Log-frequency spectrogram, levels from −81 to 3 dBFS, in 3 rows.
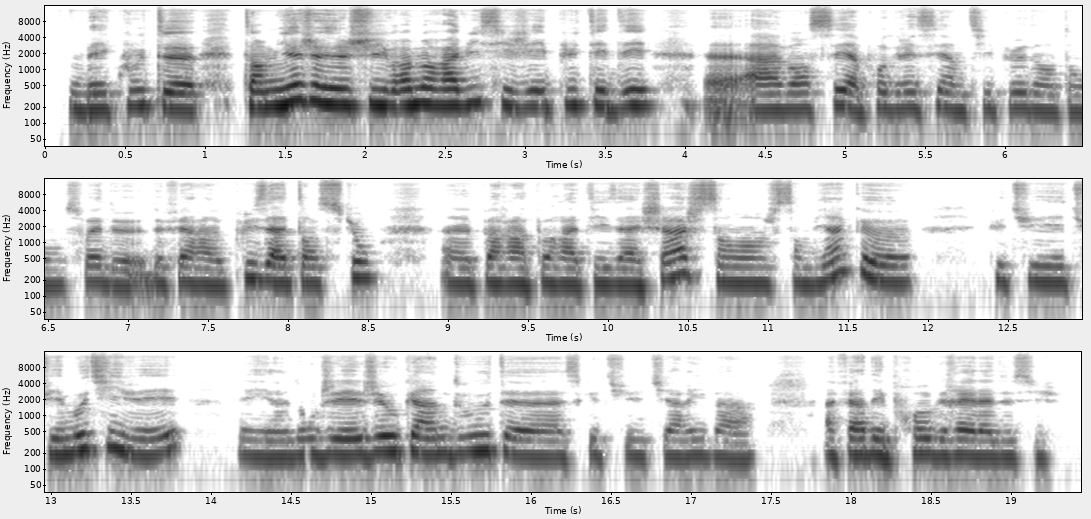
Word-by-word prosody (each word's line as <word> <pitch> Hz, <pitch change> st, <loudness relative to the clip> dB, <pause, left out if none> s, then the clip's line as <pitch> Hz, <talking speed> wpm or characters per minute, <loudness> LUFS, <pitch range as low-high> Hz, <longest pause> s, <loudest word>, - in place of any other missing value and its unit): Bah, 180 Hz, -1 st, -2 dB
écoute, 205 Hz, +4 st, -4 dB
heu, 180 Hz, -2 st, +5 dB, 0.2 s
tant 195 Hz, -1 st, +4 dB
mieux 225 Hz, +6 st, +9 dB
je 260 Hz, -1 st, +7 dB
je 225 Hz, -2 st, +9 dB
suis 215 Hz, 0 st, +5 dB
vraiment 215 Hz, +2 st, +7 dB
ravie 215 Hz, +2 st, +5 dB
si 230 Hz, -3 st, -2 dB
j'ai 200 Hz, 0 st, -1 dB
pu 215 Hz, +2 st, -2 dB
t'aider, 210 Hz, 0 st, +1 dB, 0.3 s
heu, -, -, -8 dB
à 175 Hz, -, -1 dB
avancer 180 Hz, +3 st, -1 dB
à 185 Hz, -, +2 dB
progresser 185 Hz, +3 st, -6 dB
un 180 Hz, -2 st, -4 dB
petit 175 Hz, +2 st, -10 dB
peu 190 Hz, +2 st, -7 dB
dans 170 Hz, -2 st, -6 dB
ton 160 Hz, -1 st, -8 dB
souhait 180 Hz, +3 st, -5 dB
de 155 Hz, -3 st, -5 dB
de -, -, -7 dB
faire, 165 Hz, 0 st, -3 dB
heu, 155 Hz, -1 st, -3 dB
plus 205 Hz, +7 st, -3 dB
attention, 180 Hz, +4 st, -1 dB, 0.4 s
heu, 165 Hz, -1 st, -5 dB
par 170 Hz, +1 st, -3 dB
rapport 170 Hz, +1 st, -3 dB
à 165 Hz, -, 0 dB
tes 165 Hz, +1 st, -5 dB
achats. 165 Hz, -, +1 dB
Je 260 Hz, -, -7 dB
sens 175 Hz, -5 st, -4 dB
je -, -, -12 dB
sens 175 Hz, -2 st, -7 dB
bien 200 Hz, -, -2 dB
que 200 Hz, -, +1 dB, 0.5 s
que 195 Hz, -, -11 dB
tu 185 Hz, 0 st, -6 dB
es 180 Hz, -, -4 dB
tu 185 Hz, +3 st, -5 dB
es -, -, +1 dB
motivée 220 Hz, 0 st, 0 dB, 0.3 s
et 175 Hz, -2 st, -6 dB
heu, 170 Hz, 0 st, -4 dB
donc 180 Hz, +1 st, -5 dB
j'ai 185 Hz, +1 st, +1 dB
j'ai 200 Hz, +3 st, +2 dB
aucun 210 Hz, -2 st, +4 dB
doute, 210 Hz, +3 st, 0 dB
heu, -, -, -2 dB
à 170 Hz, -2 st, -1 dB
ce 160 Hz, -, -12 dB
que 185 Hz, -, -11 dB
tu 175 Hz, 0 st, -11 dB
tu 175 Hz, -, -11 dB
arrives 175 Hz, +1 st, -6 dB
à 155 Hz, -1 st, -7 dB, 0.4 s
à 180 Hz, -, -4 dB
faire 185 Hz, +2 st, 0 dB
des 185 Hz, -2 st, 0 dB
progrès 180 Hz, +1 st, -2 dB
là-dessus. 165 Hz, -2 st, -5 dB
180 Hz, 215 wpm, -21 LUFS, 170-205 Hz, 0.5 s, mieux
